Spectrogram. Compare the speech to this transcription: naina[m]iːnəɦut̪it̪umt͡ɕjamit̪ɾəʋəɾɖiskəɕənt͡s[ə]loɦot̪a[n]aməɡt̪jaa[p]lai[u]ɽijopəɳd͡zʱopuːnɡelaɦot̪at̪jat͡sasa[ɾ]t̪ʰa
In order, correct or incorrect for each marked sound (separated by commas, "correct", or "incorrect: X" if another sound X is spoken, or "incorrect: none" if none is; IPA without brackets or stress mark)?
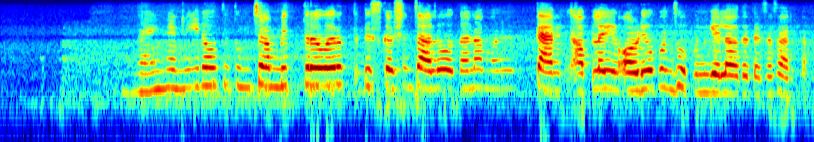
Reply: correct, incorrect: a, correct, correct, incorrect: ɔ, correct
